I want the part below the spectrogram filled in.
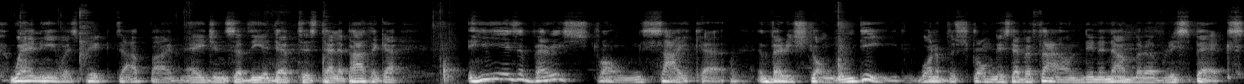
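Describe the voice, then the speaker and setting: A put-on character voice, wheezy and delivered at a moderate pace. The pitch swings very widely. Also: man, medium pitch for a man. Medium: read story. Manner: measured, lecturing.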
